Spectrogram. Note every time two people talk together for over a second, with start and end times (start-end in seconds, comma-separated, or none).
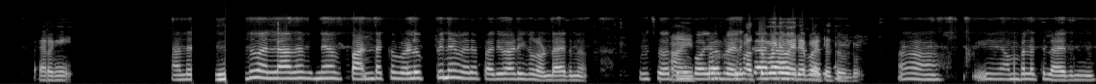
6.8-8.4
